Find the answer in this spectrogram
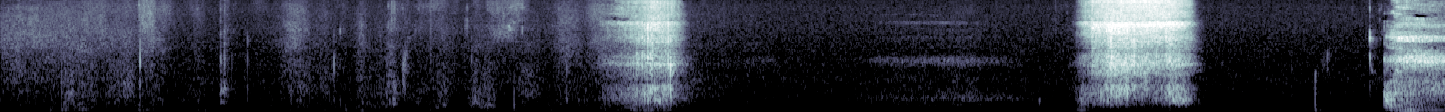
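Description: A boy with a cold sneezing: a rising build-up that breaks off sharply about five seconds in, then a second, longer noisy burst about eight seconds in.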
